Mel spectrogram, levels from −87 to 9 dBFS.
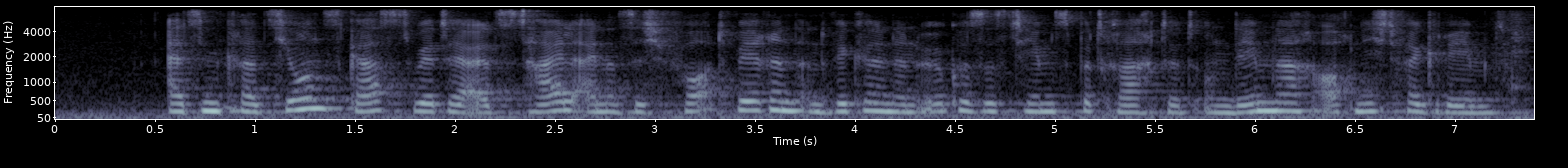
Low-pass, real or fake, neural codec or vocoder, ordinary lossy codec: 7.2 kHz; real; none; none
